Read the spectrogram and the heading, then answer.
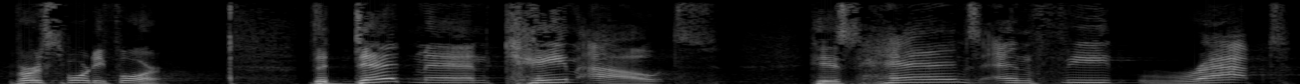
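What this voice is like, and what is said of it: Usual voice. Nothing is said of it.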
